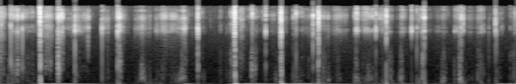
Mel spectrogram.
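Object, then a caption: Small hollow plastic earphone remote scraped by plastic tweezers. Serrated-tip white plastic tweezers scratch and rub the scratched surface of a small, hollow white plastic in-line remote on Apple earphones held in the fingers. The result is a quick, irregular run of sharp, dry clicks and bright scraping rasps, with a few louder snaps standing out.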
